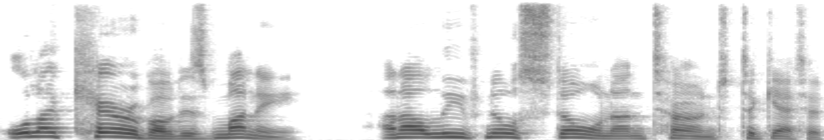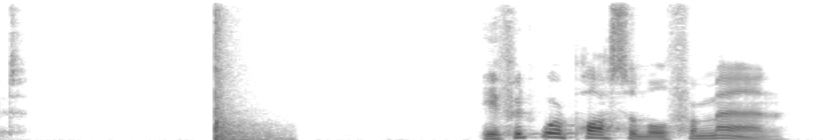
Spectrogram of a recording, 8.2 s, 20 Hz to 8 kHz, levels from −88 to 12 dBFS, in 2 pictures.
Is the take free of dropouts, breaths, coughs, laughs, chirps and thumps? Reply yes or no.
no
